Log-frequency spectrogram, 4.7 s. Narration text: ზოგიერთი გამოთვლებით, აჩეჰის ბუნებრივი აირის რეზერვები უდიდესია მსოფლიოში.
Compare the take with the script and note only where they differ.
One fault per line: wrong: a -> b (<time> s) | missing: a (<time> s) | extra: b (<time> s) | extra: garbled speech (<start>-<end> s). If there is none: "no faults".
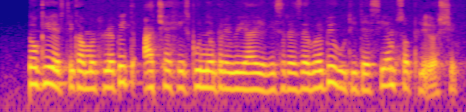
no faults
